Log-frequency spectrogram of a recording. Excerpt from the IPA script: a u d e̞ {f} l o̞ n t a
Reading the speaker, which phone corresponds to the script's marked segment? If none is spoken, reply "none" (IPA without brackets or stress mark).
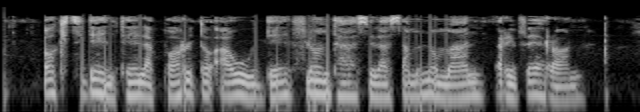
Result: f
